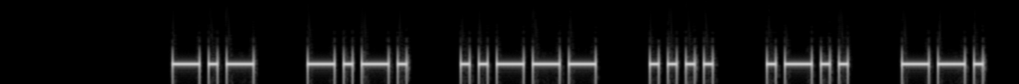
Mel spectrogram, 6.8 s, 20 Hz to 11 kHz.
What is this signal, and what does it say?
Morse code, heard as a keyed tone, about 19 wpm, spaced as for 14 wpm, 700 Hz. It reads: KC2HLG
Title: 231 Lesson 37g - Letter x - Call Signs 20wpm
